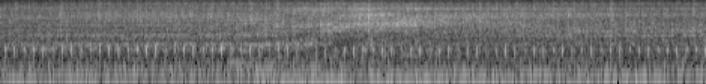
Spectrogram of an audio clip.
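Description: A fishing boat's engine running steadily under way, a fast, even pulsing beat over a constant low hum. A rushing hiss swells briefly about three seconds in.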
